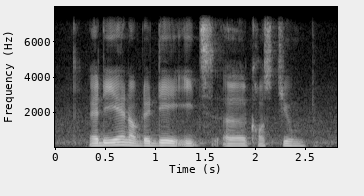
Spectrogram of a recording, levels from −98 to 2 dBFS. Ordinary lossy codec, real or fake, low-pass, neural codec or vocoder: none; real; 7.2 kHz; none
